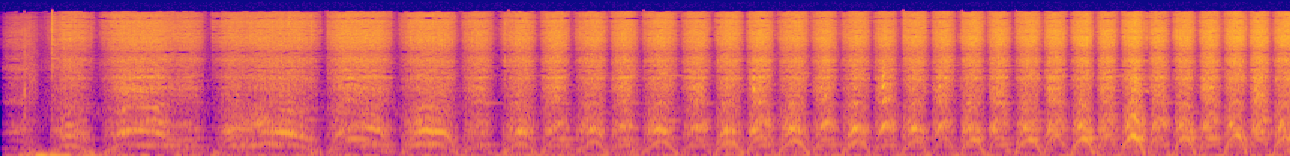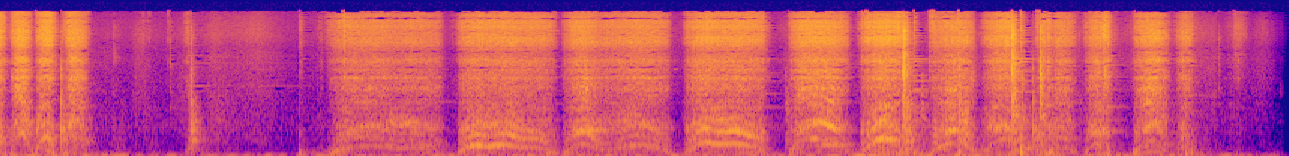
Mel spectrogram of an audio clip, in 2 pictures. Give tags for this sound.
CZ Czech Pansk Panska wood

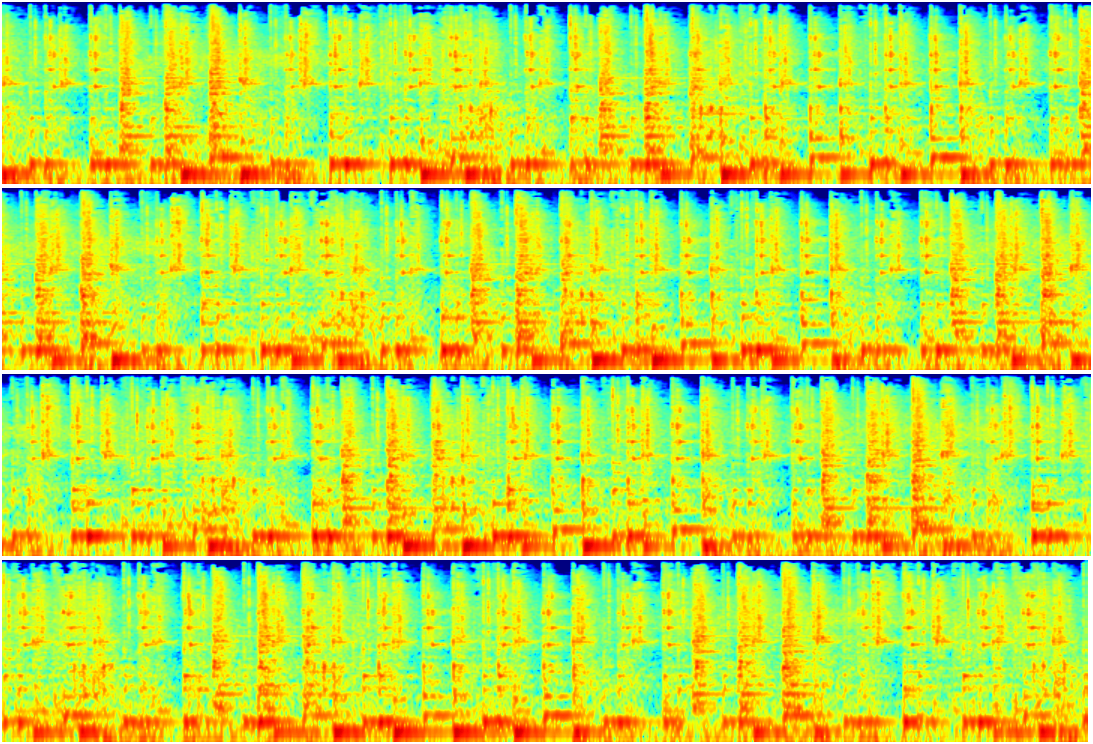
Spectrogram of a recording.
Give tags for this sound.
Ambient Bass Beat Drum Drums Ethno Fast Jungle Kick Movie Snare Sound Surround Travel Tribal

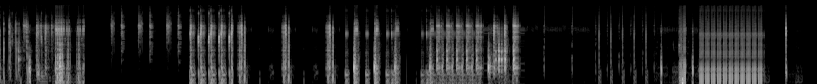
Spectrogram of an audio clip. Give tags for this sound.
granular glitch noise glitches beat pops clicks beats idm pop click

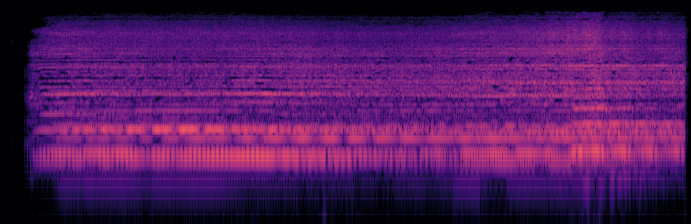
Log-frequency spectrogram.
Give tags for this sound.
aliens combat creepy evil kill military panic psycho violin war

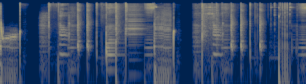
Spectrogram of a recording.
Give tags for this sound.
Loops Abstract Percussion

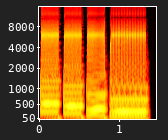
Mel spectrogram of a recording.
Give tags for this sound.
game-over game failure

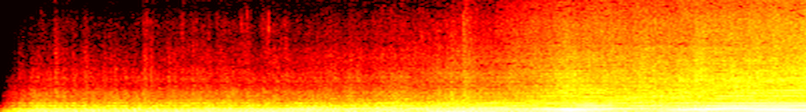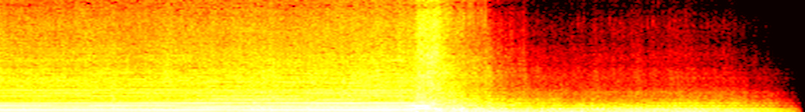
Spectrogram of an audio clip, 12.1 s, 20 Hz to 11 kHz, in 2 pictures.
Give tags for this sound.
24 jeff

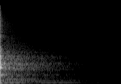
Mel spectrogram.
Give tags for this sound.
field-recording hit industrial plastic fx drum

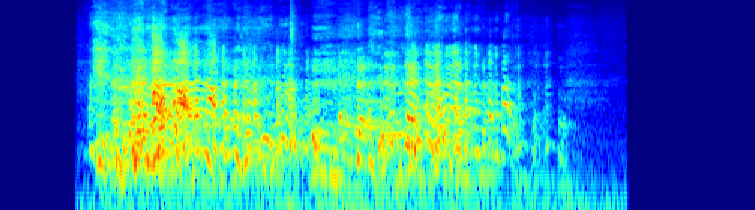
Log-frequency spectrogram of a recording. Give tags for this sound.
laugh group

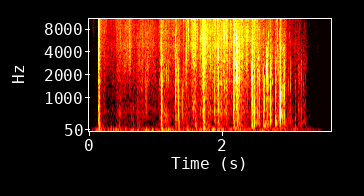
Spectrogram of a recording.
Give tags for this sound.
falling field-recording outdoor rock rocks stone stones

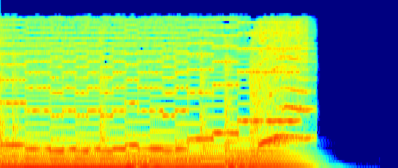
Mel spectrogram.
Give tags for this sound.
playstation video-game sony videogame

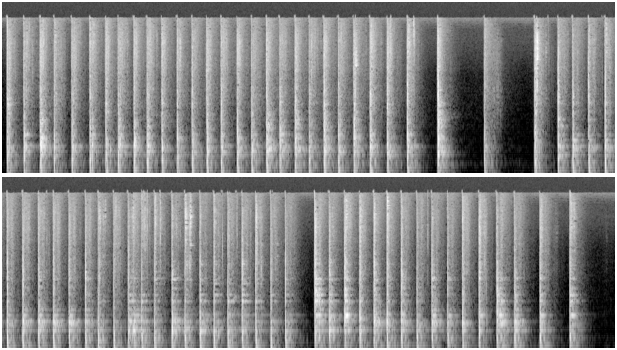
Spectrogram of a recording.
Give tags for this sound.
field-recording footsteps metal

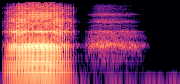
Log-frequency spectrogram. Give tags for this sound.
plastic rubber dog squark toy

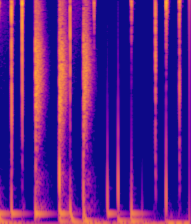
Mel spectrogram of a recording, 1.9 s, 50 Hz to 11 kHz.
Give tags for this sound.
125-bpm drumloop electro

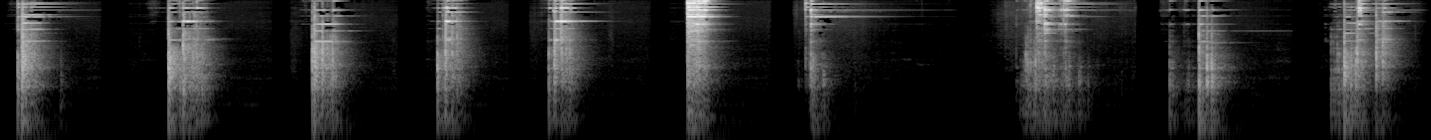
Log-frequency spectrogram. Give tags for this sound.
clank clink foley metal put-down wrench

